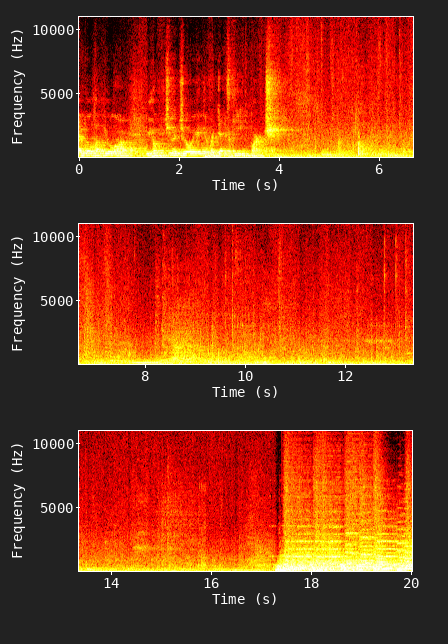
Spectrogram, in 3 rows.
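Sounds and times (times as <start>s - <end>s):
audience rustling and shuffling: 0.3s - 18.3s.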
